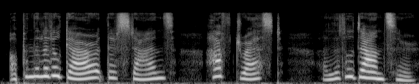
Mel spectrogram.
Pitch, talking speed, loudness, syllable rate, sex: 285 Hz, 170 wpm, -16 LUFS, 5.5 syllables/s, female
